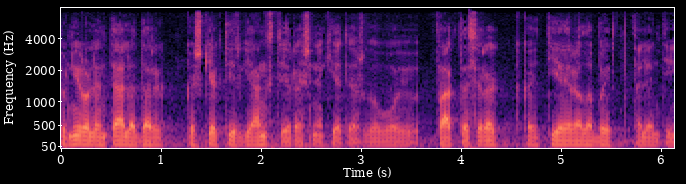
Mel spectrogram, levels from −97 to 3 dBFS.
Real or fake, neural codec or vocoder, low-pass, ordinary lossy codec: real; none; 7.2 kHz; AAC, 48 kbps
